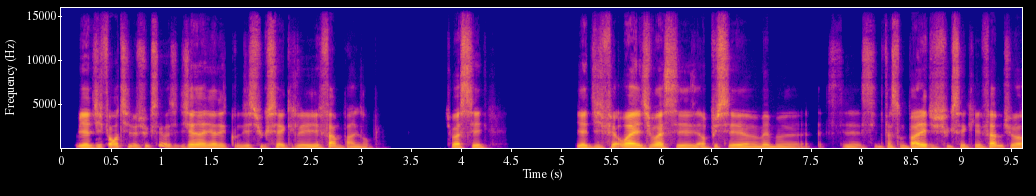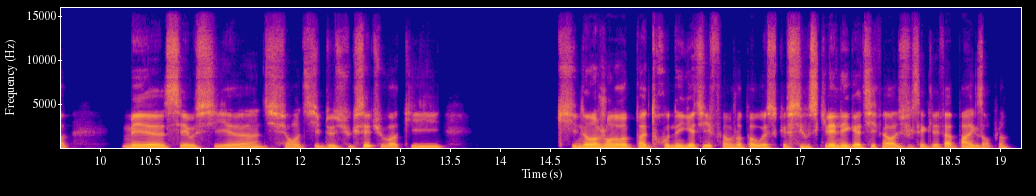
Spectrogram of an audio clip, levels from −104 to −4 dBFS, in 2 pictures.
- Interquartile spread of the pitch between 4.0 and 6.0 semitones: No, narrow, 2.6 semitones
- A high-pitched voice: No, low, 110 Hz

